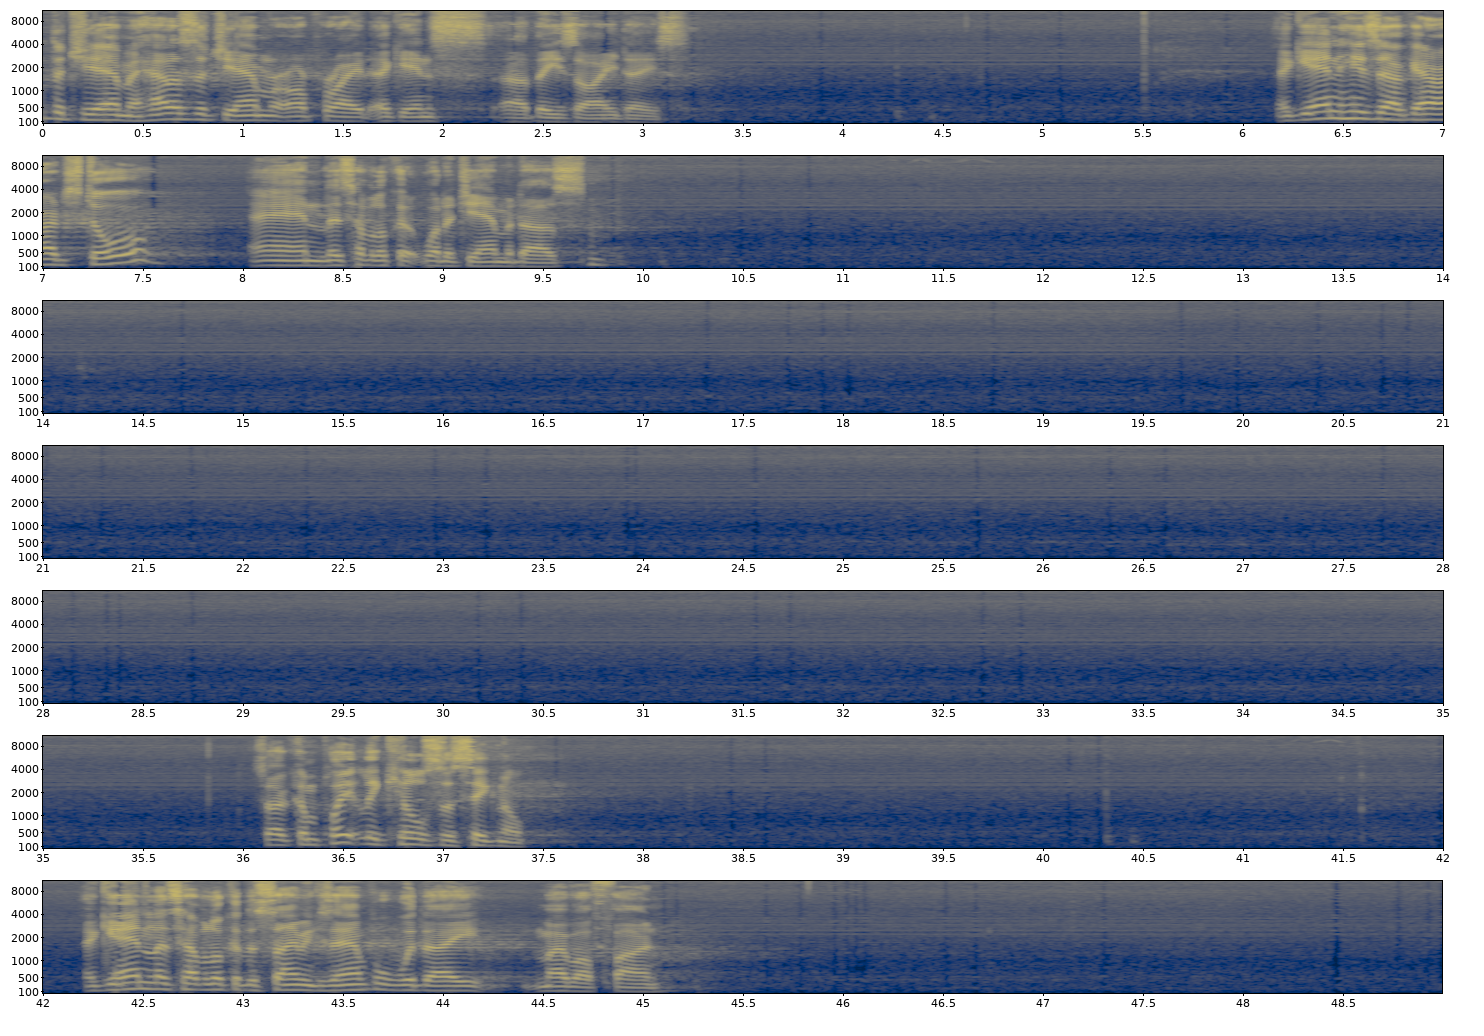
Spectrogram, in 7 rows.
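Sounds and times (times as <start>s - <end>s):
light hum: 0.0s - 48.9s
steady faint hiss: 0.0s - 48.9s.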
